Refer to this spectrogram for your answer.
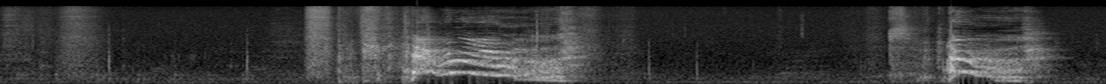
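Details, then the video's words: Mikah the Miniature Schnauzer barking during his routine post-bath drying freakout indoors: two bursts of strained, harmonic yelping barks with growly edges, separated by quiet, with faint voices nearby. "Miniature Schnauzer Bath Freakout"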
